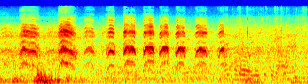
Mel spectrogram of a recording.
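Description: A crow cawing: two longer caws, then a quick, even series of about seven shorter caws, stopping about four and a half seconds in.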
